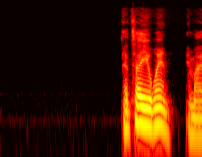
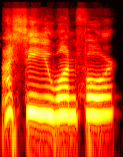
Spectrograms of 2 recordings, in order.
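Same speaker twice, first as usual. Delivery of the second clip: a lighter, higher replay of the announcer call; Dan Miller impression; 9 semitones higher, 7 dB louder than usual. Host repeats the touchdown call for listeners, lightly voiced. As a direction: lightly echo the radio call, a bit louder. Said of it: "That's my Dan Miller impression".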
